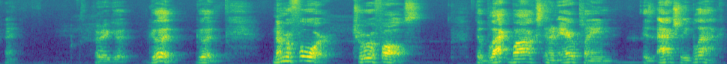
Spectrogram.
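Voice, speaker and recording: A man's voice: medium pitch, sing-song, slow, long pauses, roomy sound. A man co-hosting a podcast, quizzing his co-host in a jokey, teasing way. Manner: jokey, teasing, loud asides.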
